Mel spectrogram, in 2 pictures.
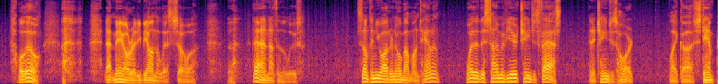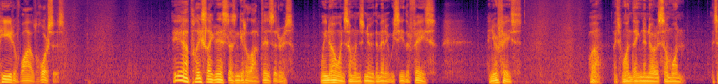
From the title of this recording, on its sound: In the Truck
